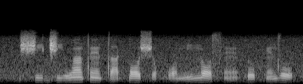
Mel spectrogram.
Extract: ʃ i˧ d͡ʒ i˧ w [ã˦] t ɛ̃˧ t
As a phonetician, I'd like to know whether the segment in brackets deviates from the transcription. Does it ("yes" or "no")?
no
